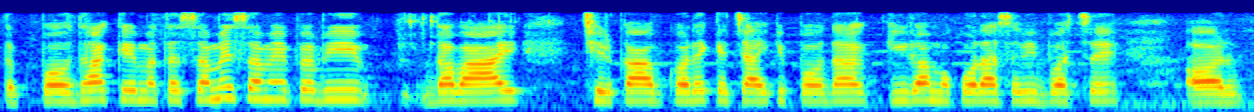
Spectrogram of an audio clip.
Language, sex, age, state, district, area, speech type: Maithili, female, 30-45, Bihar, Muzaffarpur, rural, spontaneous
